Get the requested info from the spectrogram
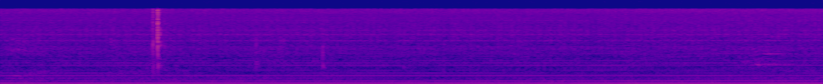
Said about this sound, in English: I didn't mean to create so much static.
